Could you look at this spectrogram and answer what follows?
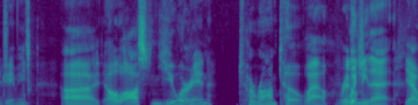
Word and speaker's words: Toronto: it's like I say Toronto. I think people from Canada often say Toronto as opposed to Toronto. I notice people in the States say Toronto and they pronounce the T a lot more.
